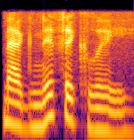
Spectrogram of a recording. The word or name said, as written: magnifically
